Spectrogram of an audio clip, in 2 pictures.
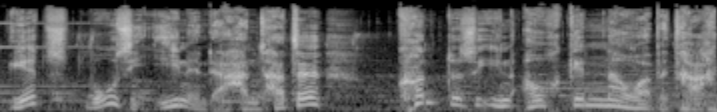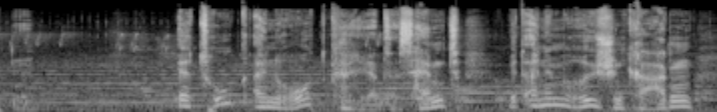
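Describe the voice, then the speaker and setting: A man narrating a scripted children's audio drama as an expressive storyteller with deliberate phrasing. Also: fairly high pitch, music in the background.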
